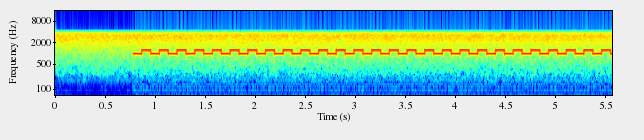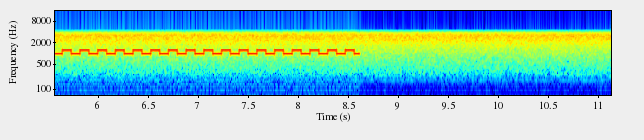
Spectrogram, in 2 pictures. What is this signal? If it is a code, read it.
A tone that alternates evenly between two pitches, with phone line noise. There is no code.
